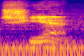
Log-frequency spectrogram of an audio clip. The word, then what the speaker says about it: chien: whatever you know that the word sheen c-h-i-e-n that's how the locals say it is really the french word shien which means dog and apparently that name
